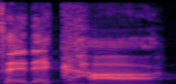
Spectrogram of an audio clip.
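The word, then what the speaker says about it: צדקה: In Hebrew, it's pronounced tzedakah. It's right, equitable relationships between people, no matter their social strata. This is the idea of righteousness, tzedakah.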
